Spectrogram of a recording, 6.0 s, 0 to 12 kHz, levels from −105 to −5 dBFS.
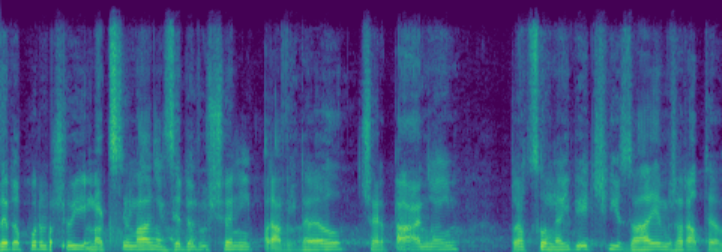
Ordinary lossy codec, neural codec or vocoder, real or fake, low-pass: Opus, 64 kbps; codec, 24 kHz, 1.5 kbps, HILCodec; fake; 10.8 kHz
